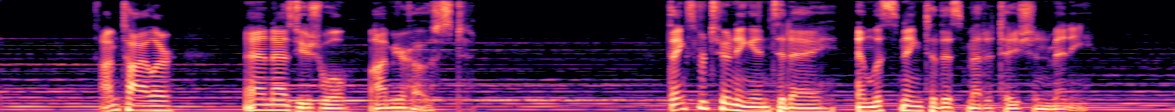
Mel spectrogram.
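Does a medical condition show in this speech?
No.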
